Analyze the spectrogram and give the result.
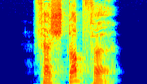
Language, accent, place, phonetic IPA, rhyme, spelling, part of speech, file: German, Germany, Berlin, [fɛɐ̯ˈʃtɔp͡fə], -ɔp͡fə, verstopfe, verb, De-verstopfe.ogg
- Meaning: inflection of verstopfen: 1. first-person singular present 2. singular imperative 3. first/third-person singular subjunctive I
